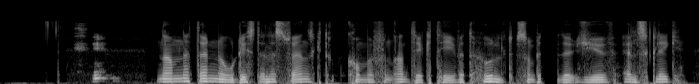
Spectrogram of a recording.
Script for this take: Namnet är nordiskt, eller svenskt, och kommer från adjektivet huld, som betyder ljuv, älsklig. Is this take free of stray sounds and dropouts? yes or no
no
